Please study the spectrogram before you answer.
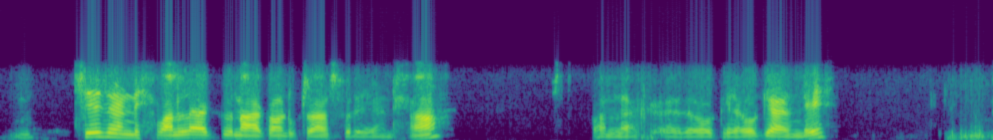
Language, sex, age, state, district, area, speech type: Telugu, male, 18-30, Telangana, Nirmal, rural, conversation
